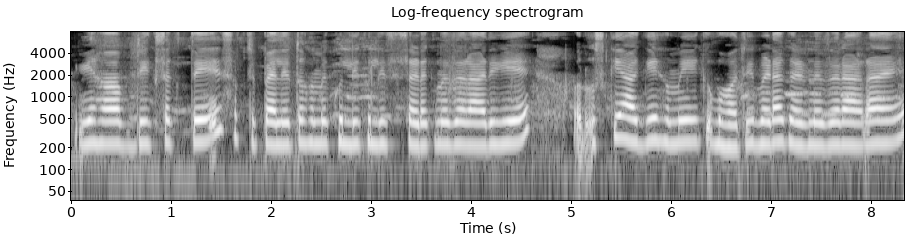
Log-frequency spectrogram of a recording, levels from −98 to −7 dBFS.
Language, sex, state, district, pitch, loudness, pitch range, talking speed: Hindi, female, Rajasthan, Jaipur, 230 Hz, -17 LUFS, 225-240 Hz, 215 wpm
